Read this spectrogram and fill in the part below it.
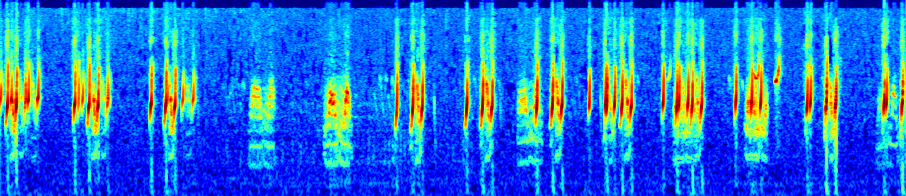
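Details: Hunting lure for common quail in Pakistan: bright, clipped call notes in rapid groups, repeating about once a second, interspersed with short nasal, rasping bursts.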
